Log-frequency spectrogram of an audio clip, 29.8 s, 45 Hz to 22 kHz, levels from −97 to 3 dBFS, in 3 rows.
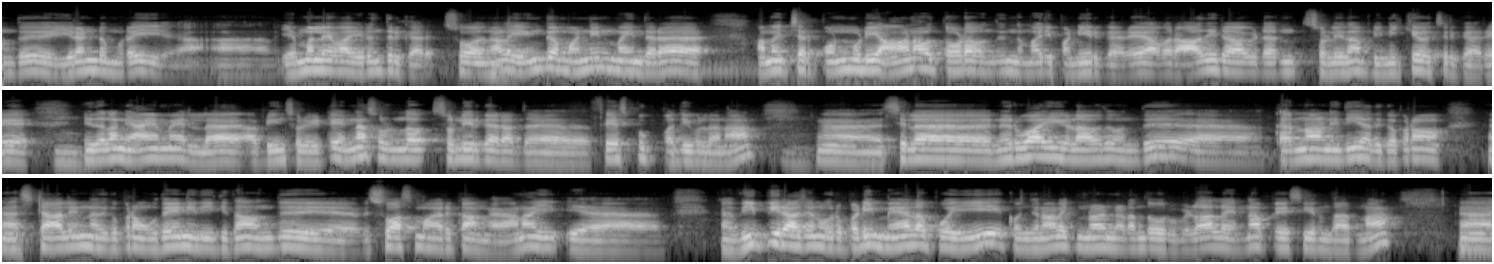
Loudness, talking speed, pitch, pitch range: -26 LUFS, 125 wpm, 135 Hz, 125-145 Hz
